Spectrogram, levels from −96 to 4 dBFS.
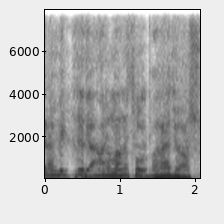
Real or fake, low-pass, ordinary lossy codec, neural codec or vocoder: fake; none; none; codec, 16 kHz, 4 kbps, FreqCodec, smaller model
